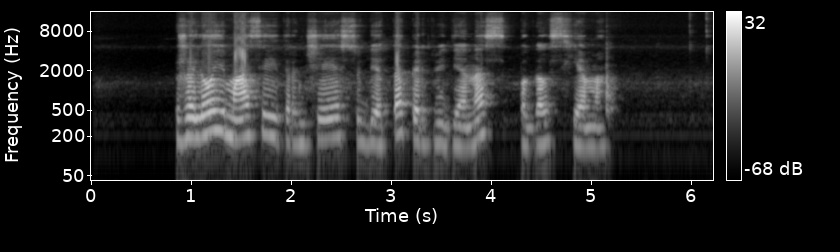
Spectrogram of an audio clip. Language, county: Lithuanian, Panevėžys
